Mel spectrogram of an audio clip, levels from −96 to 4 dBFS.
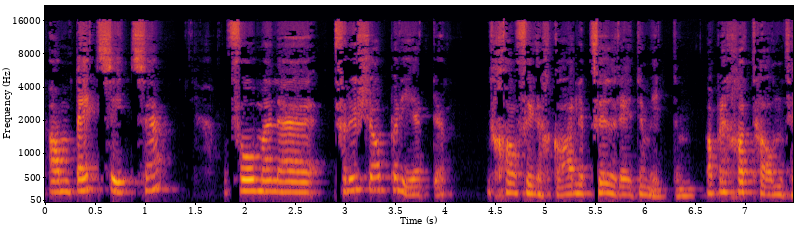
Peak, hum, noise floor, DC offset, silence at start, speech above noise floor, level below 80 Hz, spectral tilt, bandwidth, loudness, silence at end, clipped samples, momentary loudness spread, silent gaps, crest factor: -8 dBFS; none; -54 dBFS; under 0.1%; 0.05 s; 30 dB; -64 dBFS; -4 dB/octave; 16.5 kHz; -23 LUFS; 0 s; under 0.1%; 14 LU; none; 18 dB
